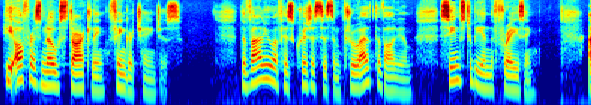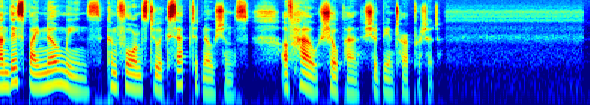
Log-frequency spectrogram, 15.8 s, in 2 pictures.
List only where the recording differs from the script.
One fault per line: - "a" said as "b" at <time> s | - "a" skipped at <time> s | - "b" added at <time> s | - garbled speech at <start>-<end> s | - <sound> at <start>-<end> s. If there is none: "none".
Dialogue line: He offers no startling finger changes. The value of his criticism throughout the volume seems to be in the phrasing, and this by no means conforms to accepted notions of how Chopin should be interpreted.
none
